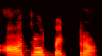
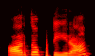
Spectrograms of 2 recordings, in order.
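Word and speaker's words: Orthoptera: And comes to the order, it comes under ஆர்த்ரோபெட்ரா, ஆர்த்தோப்டீரா ஆர் ஆர்த்ரோபெட்ரான்னு சொல்லி நிறைய பேர் ப்ரொனவுன்ஸ் பண்ணுவாங்க. ஸோ it should be pronounce as ஆர்த்தோப்டீரா. Tira means P silent actually, so Tira means wings.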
